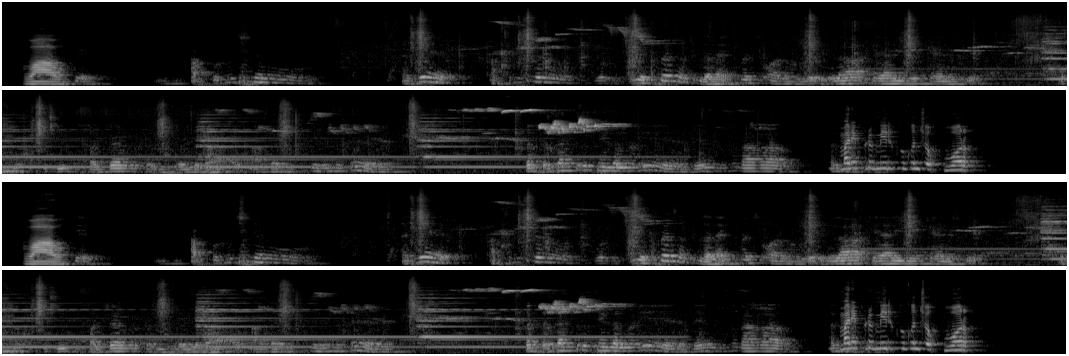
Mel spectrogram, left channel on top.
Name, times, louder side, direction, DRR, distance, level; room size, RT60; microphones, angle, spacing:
voice 1, 0.2-0.6 10.7-10.8 19.0-20.3, right 2 dB, 15° right, 11 dB, 0.5 m, -32 dB
voice 2, 1.5-3.1 4.0-4.5 5.1-9.7 10.6-14.5 15.9-18.5 18.9-19.1, right 1 dB, 90° right, -3 dB, 2.0 m, -38 dB
sound 1, 3.3-18.4, left 4 dB, 35° left, 1.5 m, -37 dB
Rattle, 4.0-4.3 5.1-5.4 6.2-6.5 7.9-8.2 8.9-9.2 10.0-11.2 12.1-12.4 13.4-13.7 14.7-15.0, equal, 5° left, 0.8 m, -43 dB
sound 2, 8.4-17.5, right 3 dB, 55° right, 2.3 m, -40 dB
8.4 x 3.3 x 4.2 m, 0.42 s
head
